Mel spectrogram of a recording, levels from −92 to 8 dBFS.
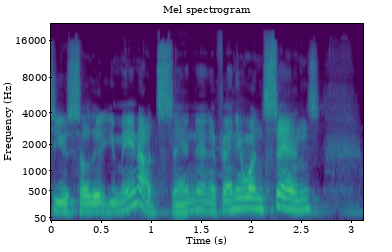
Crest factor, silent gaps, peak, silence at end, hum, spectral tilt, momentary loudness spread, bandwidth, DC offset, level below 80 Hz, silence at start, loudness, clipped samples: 18 dB; none; -14 dBFS; 0 s; none; -4.5 dB/octave; 6 LU; 19 kHz; under 0.1%; -76 dBFS; 0 s; -30 LUFS; under 0.1%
